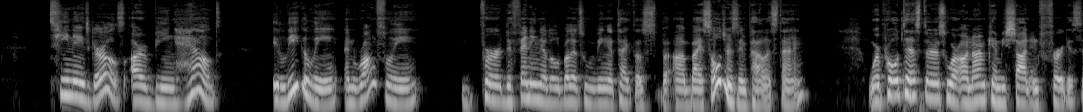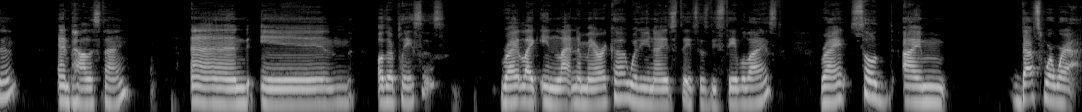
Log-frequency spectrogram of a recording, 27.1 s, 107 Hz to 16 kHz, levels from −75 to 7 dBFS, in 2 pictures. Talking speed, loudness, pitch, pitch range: 120 wpm, -20 LUFS, 170 Hz, 155-195 Hz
